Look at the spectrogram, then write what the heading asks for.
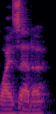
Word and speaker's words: Wayzata: zetas or ways odda but everybody I knew pronounced it Wayzata and I went to wise at an elementary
